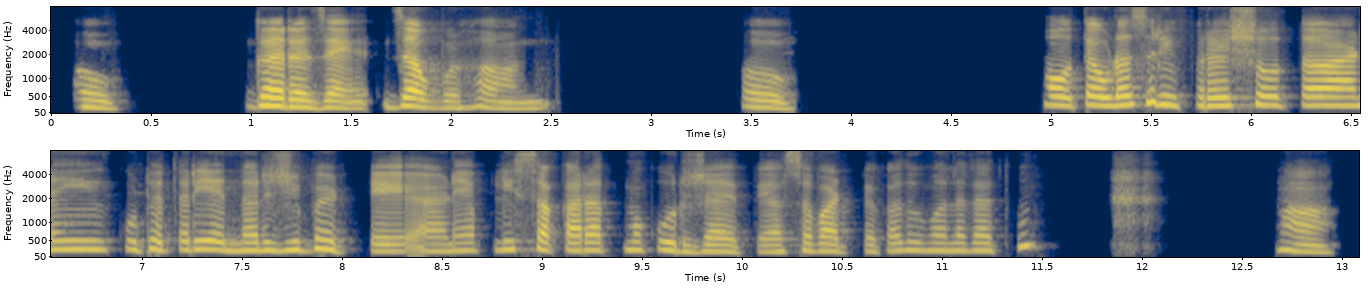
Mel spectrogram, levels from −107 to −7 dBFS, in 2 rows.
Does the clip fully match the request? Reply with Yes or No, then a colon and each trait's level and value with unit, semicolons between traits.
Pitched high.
Yes: high, 215 Hz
